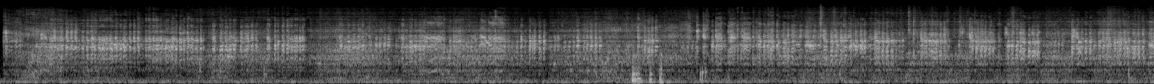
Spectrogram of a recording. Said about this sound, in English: So what we've got is the lapping of waves in the background, but on top of that is the characteristic sound of the lesser noddy, which is one of the threatened species that nests only at the Houtman Abrolhos.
